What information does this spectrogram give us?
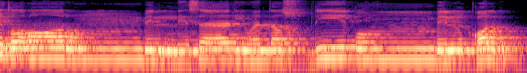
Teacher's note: حمزہ کو قاف سے ملائیں گے، قاف ساکن ہے، اس پہ قلقلہ ہے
